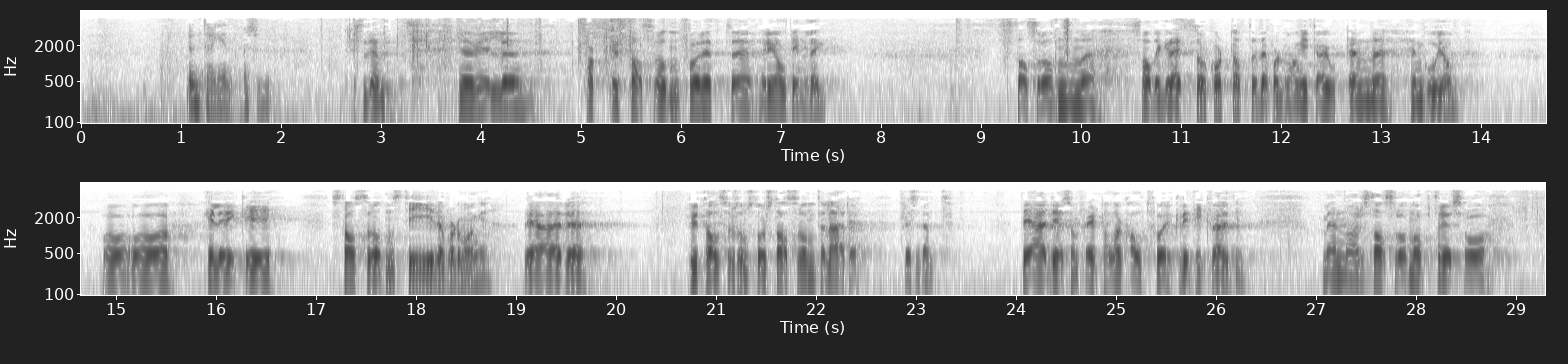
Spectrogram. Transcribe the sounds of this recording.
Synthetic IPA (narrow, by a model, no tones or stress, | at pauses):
ʉnt̪ʰɛŋənæʂ | pʰɾɛsɪd̪ɛnt̪jæɪʋɪl | t̪ʰɑkːəst̪ɑːt̪sɾoːd̪n̩fɔɾɛt̪ɾɛɑlt̪ɪnlɛɡː | st̪ɑːt̪sɾoːd̪n̩sɑːd̪əɡɾæɪt̪ɔkʰɔʈːɑt̪d̪ɛpɑʈəmɑŋːəɪkːəhɑɾjʊʈːɛnɛnɡuːjɔbː | ɔ | hɛlːəɾɪkːəɪ | st̪ɑːt̪sɾoːd̪n̩st̪ʰiːɪd̪ɛpɑʈəmɑŋːə | d̪ɛæɾ | ʉːt̪ʰɑːlsəʂɔmst̪oːɾst̪ɑːt̪sɾoːd̪n̩t̪ʰɪlæːɾəpʰɾɛsɪd̪ɛnt̪ | d̪̥ɛæɖɛsɔmfleːʈʰɑlhɑɾkʰɑlt̪fɔɾkʰɾɪt̪ʰɪkːʋæɾd̪ɪ | mɛnːɔɾst̪ɑːt̪sɾoːd̪n̩ɔpt̪ʰɾeːɾsɔ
